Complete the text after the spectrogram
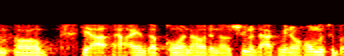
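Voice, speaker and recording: With a New Orleans accent, a man talks at a medium pitch with fairly even intonation. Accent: New Orleans Southern US. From US South, New Orleans. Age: 20s. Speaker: filmmaker. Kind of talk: radio interview. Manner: halting, many fillers and repetitions.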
